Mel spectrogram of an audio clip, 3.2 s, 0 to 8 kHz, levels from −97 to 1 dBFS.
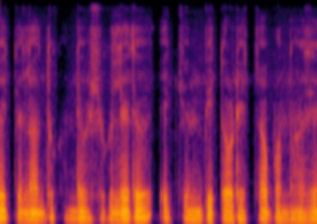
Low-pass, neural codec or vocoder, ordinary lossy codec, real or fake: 7.2 kHz; none; none; real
